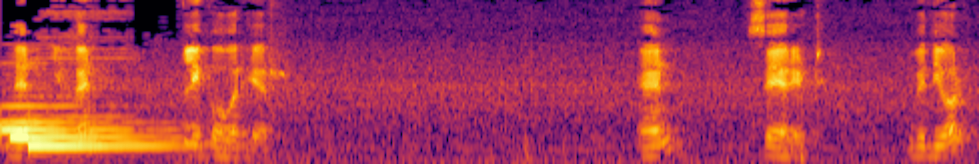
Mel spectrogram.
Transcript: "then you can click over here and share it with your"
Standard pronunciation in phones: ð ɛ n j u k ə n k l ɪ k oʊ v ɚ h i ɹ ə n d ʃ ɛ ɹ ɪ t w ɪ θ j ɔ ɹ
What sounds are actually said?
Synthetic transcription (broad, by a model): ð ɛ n j u k ə n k l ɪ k oʊ v ɚ h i ɹ ə n d s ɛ ɹ ɪ t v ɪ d j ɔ ɹ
